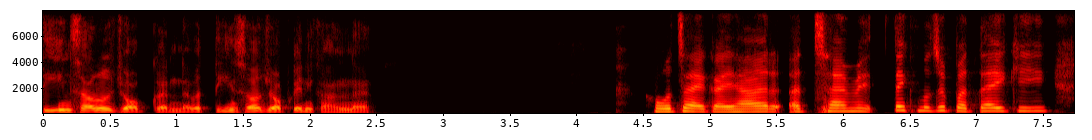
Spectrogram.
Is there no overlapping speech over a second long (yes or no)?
yes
